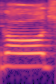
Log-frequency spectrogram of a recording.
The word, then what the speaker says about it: Gould: It's pronounced gold, but it's spelled like Gould, G-O-U-L-D.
